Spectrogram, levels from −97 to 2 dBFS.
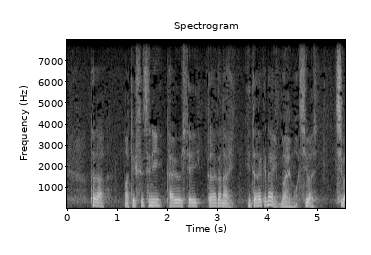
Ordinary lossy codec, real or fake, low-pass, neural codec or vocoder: none; real; none; none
